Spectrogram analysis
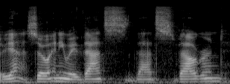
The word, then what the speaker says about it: Valgrind: if you're bothered by the fact that I'm pronouncing it valgrind that is actually the right way to pronounce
